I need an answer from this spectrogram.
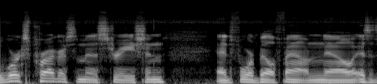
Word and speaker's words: Belle Fontaine: Fountain Cemetery I mean I've heard it pronounced Bell Fontaine Bell Fountain Bell Fountain well I think it is official B Bell Fountain but here it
